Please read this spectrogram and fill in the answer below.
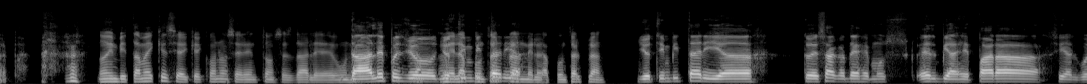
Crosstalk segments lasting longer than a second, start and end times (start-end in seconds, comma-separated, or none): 3.4-5.3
